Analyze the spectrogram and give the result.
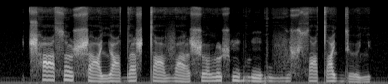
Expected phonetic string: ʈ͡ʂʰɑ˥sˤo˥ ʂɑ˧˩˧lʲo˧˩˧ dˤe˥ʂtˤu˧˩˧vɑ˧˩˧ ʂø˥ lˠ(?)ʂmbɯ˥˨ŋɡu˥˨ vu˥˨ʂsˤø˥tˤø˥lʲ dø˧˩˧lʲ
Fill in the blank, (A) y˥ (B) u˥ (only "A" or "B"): A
